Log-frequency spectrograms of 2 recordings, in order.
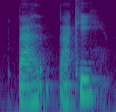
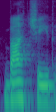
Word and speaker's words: Baci: B-A-C-I. It looks like Bacchi, I don't know how you pronounce it in English, but it's pronounced Baci in Italian, mm-hmm.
